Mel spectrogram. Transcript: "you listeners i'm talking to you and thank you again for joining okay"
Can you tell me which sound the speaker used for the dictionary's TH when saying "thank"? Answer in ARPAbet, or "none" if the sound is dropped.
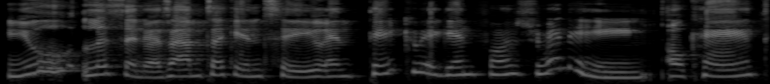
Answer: TH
